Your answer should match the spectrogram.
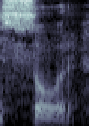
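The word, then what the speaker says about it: shore: यस ओ आर ई, इसे पढ़ते हैं शोर।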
